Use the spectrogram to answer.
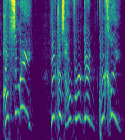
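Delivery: high, urgent shout; urgent cry. Acted. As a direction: cry out in a hurry. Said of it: "Midoriya had cried".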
